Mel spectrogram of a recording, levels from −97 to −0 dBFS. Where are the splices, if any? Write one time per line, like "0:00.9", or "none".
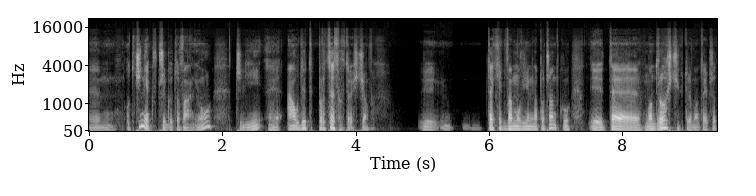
0:04.8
